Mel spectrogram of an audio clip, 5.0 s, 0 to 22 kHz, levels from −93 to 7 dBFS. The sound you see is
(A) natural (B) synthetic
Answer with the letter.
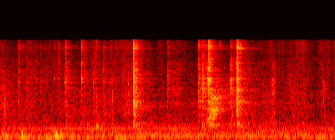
A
